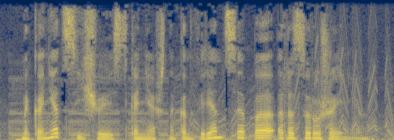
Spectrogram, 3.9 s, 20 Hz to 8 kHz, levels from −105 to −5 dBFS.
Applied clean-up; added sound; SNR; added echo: none; Scratching (performance technique); 16 dB; none.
